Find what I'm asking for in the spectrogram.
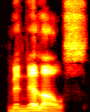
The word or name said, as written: Menelaos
